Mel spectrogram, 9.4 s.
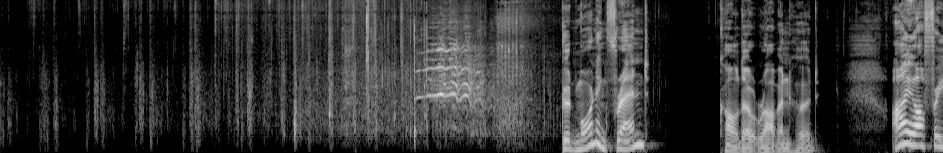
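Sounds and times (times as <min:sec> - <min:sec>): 
horse pulling a butcher's wagon out of a forest: 0:00.0 - 0:05.6
horse whinnying: 0:04.0 - 0:05.5
speech: 0:05.6 - 0:06.6, 0:07.2 - 0:08.2, 0:08.9 - 0:09.4.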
